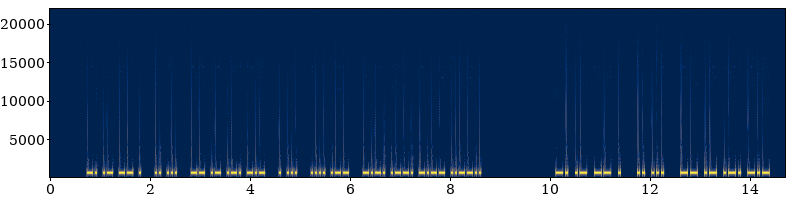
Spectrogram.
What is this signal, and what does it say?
Morse code, heard as a keyed tone, about 31 wpm, 700 Hz. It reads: NAME IS MARK ES HW CPY? NAME IS MARK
